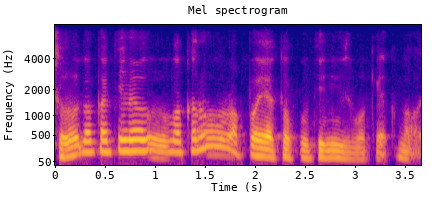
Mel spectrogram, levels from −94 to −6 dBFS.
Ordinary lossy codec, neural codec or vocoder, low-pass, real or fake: Opus, 16 kbps; codec, 32 kHz, 1.9 kbps, SNAC; 7.2 kHz; fake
